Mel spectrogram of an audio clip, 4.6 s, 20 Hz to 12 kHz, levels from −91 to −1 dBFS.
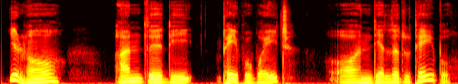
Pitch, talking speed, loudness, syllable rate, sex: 125 Hz, 105 wpm, -19 LUFS, 4.3 syllables/s, male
